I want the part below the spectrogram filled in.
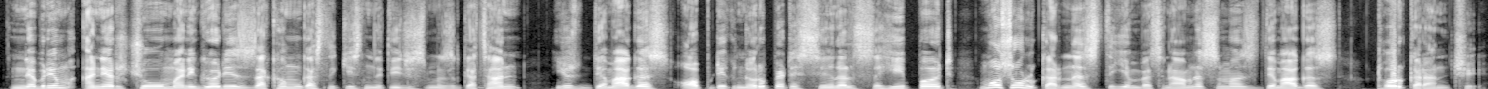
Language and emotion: Kashmiri, neutral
